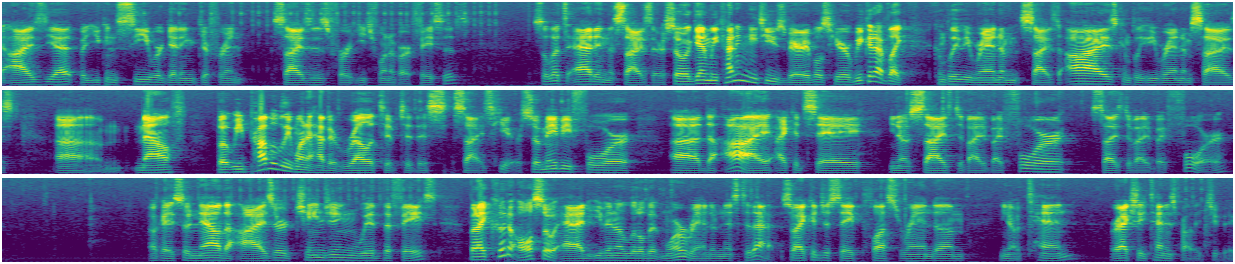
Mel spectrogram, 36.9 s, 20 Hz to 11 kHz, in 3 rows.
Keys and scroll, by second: 5.3 super+Tab, 22.1 super+s, 23.9 super+s, 24.3 super+Tab, 24.7 super+r, 29.8 super+Tab, 34.7 super+s.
